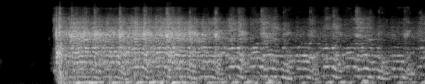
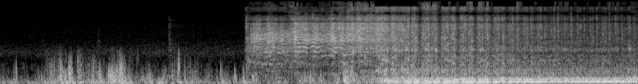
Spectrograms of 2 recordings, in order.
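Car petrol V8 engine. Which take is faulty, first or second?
first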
